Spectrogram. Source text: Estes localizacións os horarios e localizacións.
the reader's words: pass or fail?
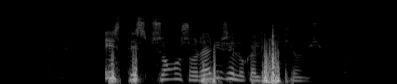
fail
